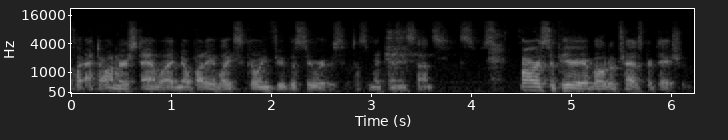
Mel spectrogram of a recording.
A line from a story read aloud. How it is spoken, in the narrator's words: muttering to himself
